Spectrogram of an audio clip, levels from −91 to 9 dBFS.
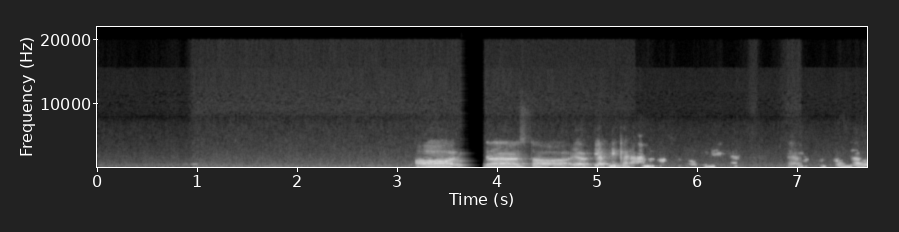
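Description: At 3.63 to 3.88 s the speech breaks off for about 0.22 s and a fading buzzy continuation fills the gap, ending in roughly 90 ms of silence before speech resumes with material missing. This is likely a long network dropout. On a spectrogram it shows as smeared, repeated bands thinning into a blank strip.

From 5.38 to 6.47 s, and again from 6.88 s to the end, the speech sinks by up to around 20 dB and goes thin and patchy, likely speech suppressed in double talk by an echo canceller. On the waveform the envelope collapses in uneven chunks, and on the spectrogram the upper harmonics disappear.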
